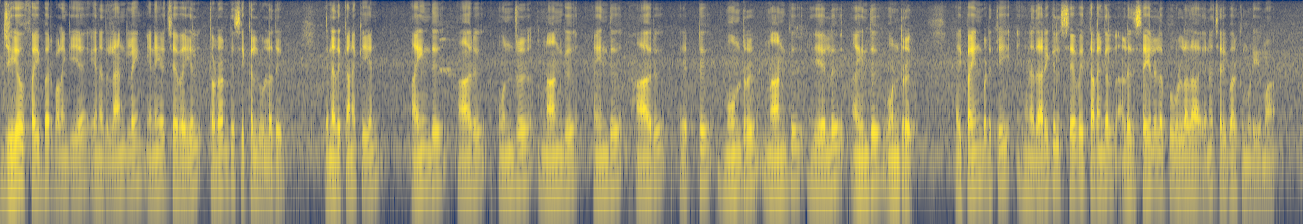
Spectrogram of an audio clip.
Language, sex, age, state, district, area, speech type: Tamil, male, 18-30, Tamil Nadu, Namakkal, rural, read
